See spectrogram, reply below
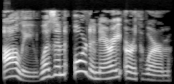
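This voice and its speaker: Slow, expressive woman reading a storybook. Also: medium pitch, dry recording, muffled recording. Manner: gentle, measured storytelling. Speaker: storybook reader. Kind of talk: children's read-aloud narration.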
